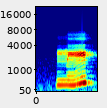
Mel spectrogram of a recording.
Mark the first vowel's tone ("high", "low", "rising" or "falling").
rising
